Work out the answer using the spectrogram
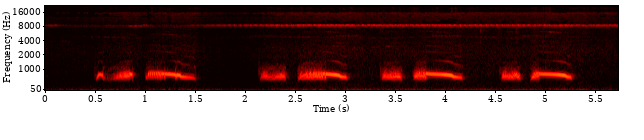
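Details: Spotted dove (tekukur), a local bird with a big, raspy 'ngeruk' voice with 'tindan' notes: paired coos, a short burst then a longer note with a bending tail, repeated in groups with pauses, over a faint steady high whine.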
